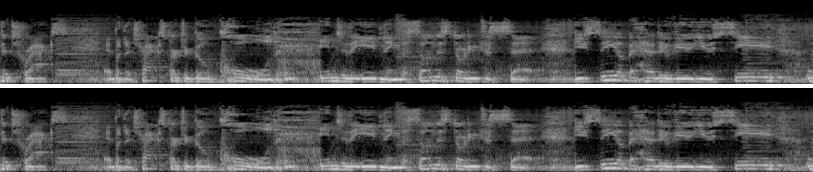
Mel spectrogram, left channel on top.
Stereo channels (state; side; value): identical; both; correlation 1.00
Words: the tracks, but the tracks start to go cold into the evening. The sun is starting to set. You see up ahead of you, you see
